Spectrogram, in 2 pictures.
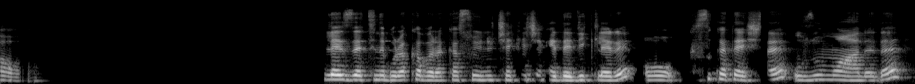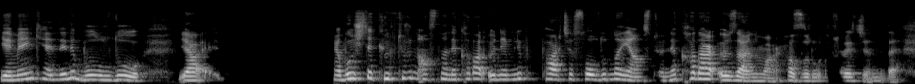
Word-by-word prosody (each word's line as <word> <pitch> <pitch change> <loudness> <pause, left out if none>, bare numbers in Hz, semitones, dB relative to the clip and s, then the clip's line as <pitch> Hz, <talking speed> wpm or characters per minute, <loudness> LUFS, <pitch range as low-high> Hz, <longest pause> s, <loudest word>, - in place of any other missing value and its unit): O! 165 -4 -8 2.8
Lezzetini 215 -2 +6
bıraka 200 +1 +2
bıraka, 190 +1 +1
suyunu 200 0 -3
çeke 205 +1 -5
çeke 210 -3 -2
dedikleri, 195 +1 +4
o 195 -2 -1
kısık 260 0 -10
ateşte, 220 - +1
uzun 215 +2 -3
vadede, 205 - 0
yemeğin 220 +6 +2
kendini 245 0 -1
bulduğu. 210 -4 0 0.3
Ya 190 -1 +1 1.2
Ya, 210 0 -1
bu, 255 - +5
işte, 270 +1 -1
kültürün 275 +1 -2
aslında 235 +1 -5
ne 230 0 -3
kadar 255 +2 -3
önemli 225 +3 -3
bir 255 0 -24
parçası 235 -1 -2
olduğunu 235 +1 0
da 245 - +1
yansıtıyor. 180 -1 -4
Ne 225 - -4
kadar 255 +1 +2
özen 170 -5 +1
var 150 0 -8
hazırlık 165 -2 -4
sürecinde. 170 - -6
210 Hz, 120 wpm, -22 LUFS, 190-235 Hz, 2.8 s, Lezzetini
